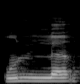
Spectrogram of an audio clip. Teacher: ابصارهم، اگلے لفظ جو ہے کلما، کلما، کل میں لام کے اوپر تشدید ہے، زور دیں گے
